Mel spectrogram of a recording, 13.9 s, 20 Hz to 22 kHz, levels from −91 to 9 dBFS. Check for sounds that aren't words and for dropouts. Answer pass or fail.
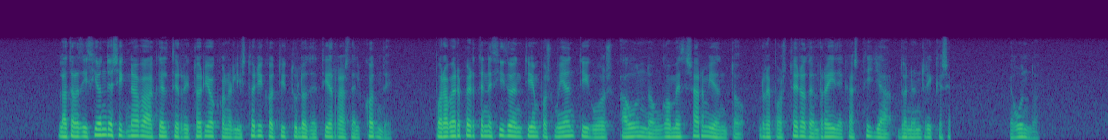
pass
